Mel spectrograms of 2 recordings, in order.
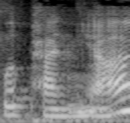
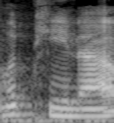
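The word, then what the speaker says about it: Lapena: I went to an author event with her and I actually learned her name is pronounced Le Pena, not Lepina like I always thought, but I guess she is married to a Spanish man.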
